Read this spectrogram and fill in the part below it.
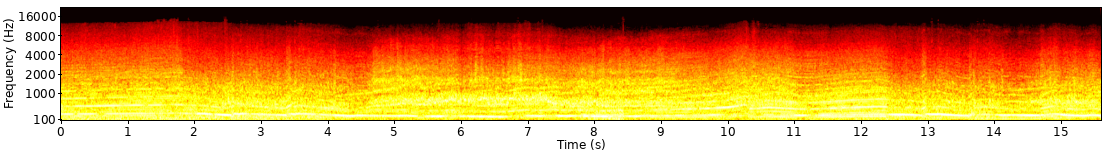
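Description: A racing car engine roars, rising and falling in pitch.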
